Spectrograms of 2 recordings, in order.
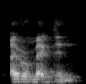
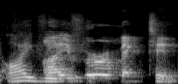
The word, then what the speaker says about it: Ivermectin: medical system would rather sell you 5 or 6 drugs to do what one ivermectin treatment does.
